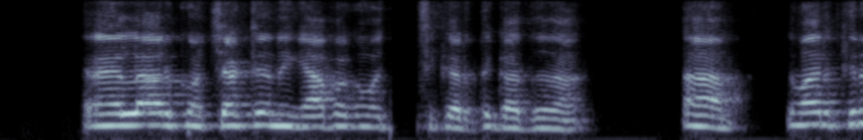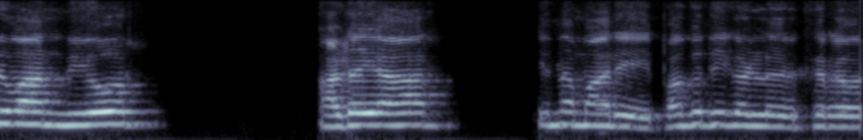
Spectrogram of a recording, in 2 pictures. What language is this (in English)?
Tamil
